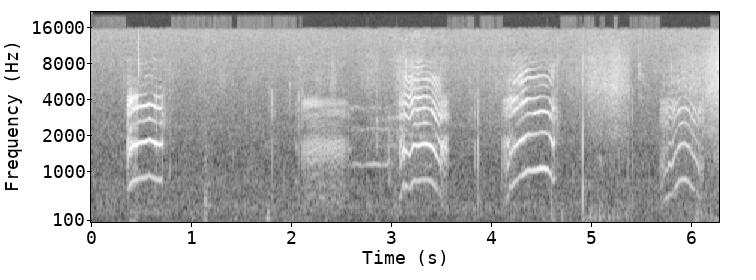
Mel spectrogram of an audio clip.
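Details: Rescued baby kittens fostered from a volunteer group, meowing: four high, arched mews with rich harmonics, each rising then falling, spaced about a second apart, with faint clicks and a soft hiss between them.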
